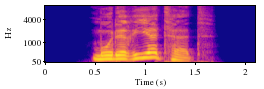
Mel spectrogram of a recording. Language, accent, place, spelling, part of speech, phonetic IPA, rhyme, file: German, Germany, Berlin, moderiertet, verb, [modəˈʁiːɐ̯tət], -iːɐ̯tət, De-moderiertet.ogg
- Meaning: inflection of moderieren: 1. second-person plural preterite 2. second-person plural subjunctive II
